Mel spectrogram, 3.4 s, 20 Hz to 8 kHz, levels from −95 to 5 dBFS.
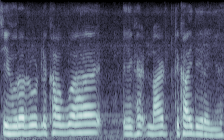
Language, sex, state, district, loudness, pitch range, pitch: Hindi, male, Madhya Pradesh, Katni, -15 LUFS, 155-175 Hz, 165 Hz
